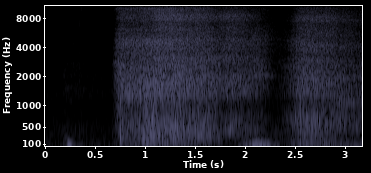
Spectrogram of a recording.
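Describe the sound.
Quiet breathing from two people, a couple of long, soft breaths with a faint airy hiss and no talking.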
